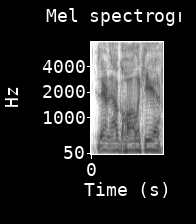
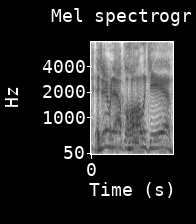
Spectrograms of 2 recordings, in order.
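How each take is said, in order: First: Repeating the prank line, calmer; prank caller voice. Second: Hammed-up barroom shout; mock shouted question. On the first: Shown as a demonstration. Host repeats the customer's prank line, muted. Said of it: "that hurts my voice doing that". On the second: Customer prank line, called out in a mock shout. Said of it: "he likes to pull the old".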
